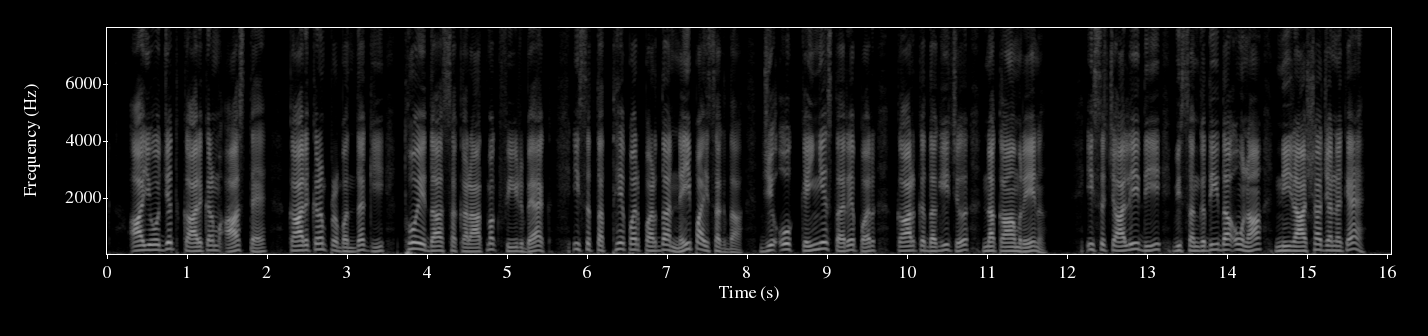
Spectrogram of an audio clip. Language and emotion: Dogri, angry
